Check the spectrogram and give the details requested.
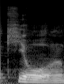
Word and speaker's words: Chiro: Alors ça s'écrit Shiro, mais on dit bien Kiro, parce que ça vient de Chiroptera, le nom scientifique de la chauve-souris.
